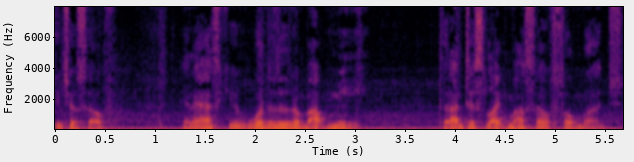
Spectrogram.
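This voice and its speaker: At a moderate pace, a man with an American accent speaks amid audible room echo. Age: 60s. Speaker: music artist and producer. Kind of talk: interview.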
